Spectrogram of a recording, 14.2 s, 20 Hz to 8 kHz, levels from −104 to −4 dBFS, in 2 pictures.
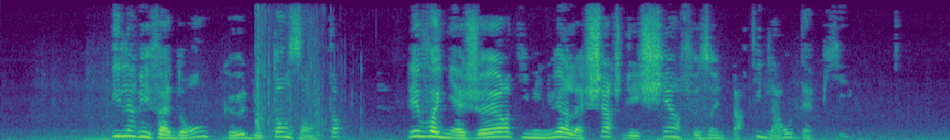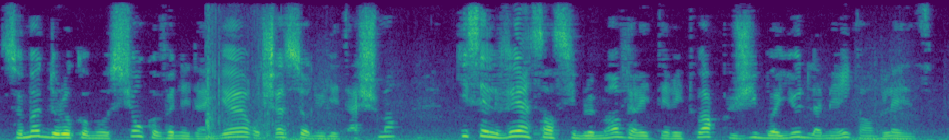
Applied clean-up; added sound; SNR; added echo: none; Wind + Liquid; 17 dB; none.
